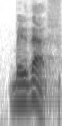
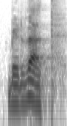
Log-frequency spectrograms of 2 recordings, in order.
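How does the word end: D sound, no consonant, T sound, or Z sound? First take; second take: Z sound; T sound. First: The word ends with a th-like Z sound. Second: The word ends with a T sound. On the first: "En vez de D, utilizan la Z" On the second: "en vez de utilizar la D, utilizar la T"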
